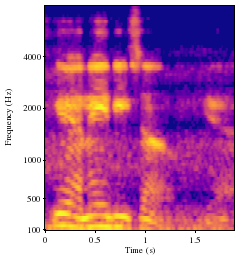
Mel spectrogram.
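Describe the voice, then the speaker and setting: A man's voice: mid-range voice, expressive, slow, pushed and bright, a little hiss or hum, low-quality recording. A man in his seventies delivering an aggrieved personal vlog monologue in an indignant, emphatic way. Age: 70s. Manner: indignant, emphatic, rhetorical questions. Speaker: vlogger.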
